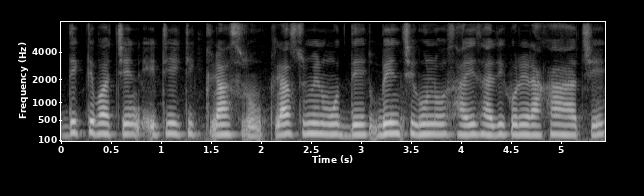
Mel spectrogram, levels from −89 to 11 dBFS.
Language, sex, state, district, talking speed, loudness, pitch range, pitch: Bengali, female, West Bengal, Jhargram, 210 wpm, -22 LUFS, 195-210 Hz, 200 Hz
